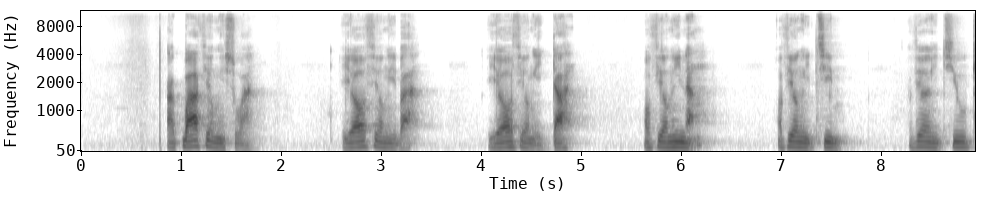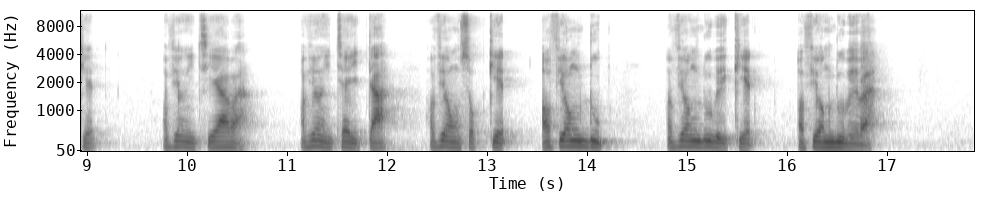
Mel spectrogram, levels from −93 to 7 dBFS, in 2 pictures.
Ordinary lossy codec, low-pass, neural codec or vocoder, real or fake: none; 10.8 kHz; none; real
